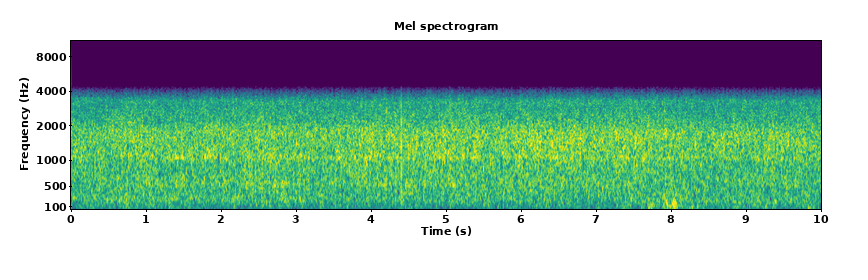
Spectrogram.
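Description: Heavy rain in a hurricane downpour, a steady, even hiss of rain falling on the pavement and trees. A brief low thump sounds about eight seconds in.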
